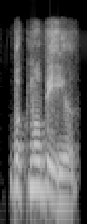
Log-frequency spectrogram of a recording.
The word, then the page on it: bookmobile: Indian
